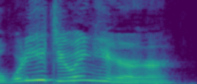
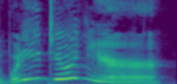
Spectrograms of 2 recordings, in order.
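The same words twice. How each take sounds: First: A lightly mocking, raised "What are you doing here?"; condescending quote. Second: Higher, louder, sneering "What are you doing here?"; condescending. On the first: Acquaintance surprised to see her at a party, faintly condescending. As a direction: sneer the question a little higher. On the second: Retold or imitated. Mocking a snooty acquaintance at an event, condescending. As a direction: look down on them as you ask. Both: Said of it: "Like, condescendingly".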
